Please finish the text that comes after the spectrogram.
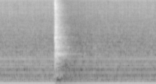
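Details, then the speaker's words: National HRO tube receiver with no B+ reaching the radio: a known-good switch gives two crisp, positive clicks about a second apart over low mains hum, the sound of a good switch. "I think here's one over here yeah that's what a switch should sound like"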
